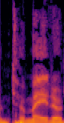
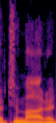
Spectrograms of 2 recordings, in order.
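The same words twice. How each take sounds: First: Tomato said as to-MAY-to; long A variant. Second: Tomato said as to-MAH-to; broad A variant. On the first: Host waves off the pronunciation question, tomato as to-MAY-to. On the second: Host waves off the pronunciation question, tomato as to-MAH-to. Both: Shown as a demonstration. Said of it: "tomato, doesn't matter".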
